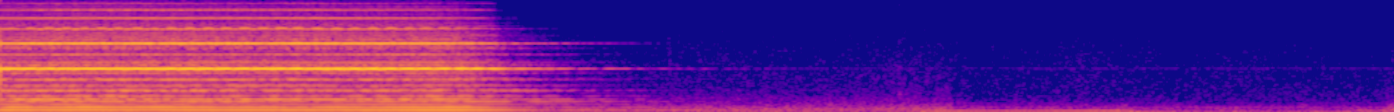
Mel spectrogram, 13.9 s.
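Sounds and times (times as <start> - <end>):
trumpet concerto: 0.0 - 6.2.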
